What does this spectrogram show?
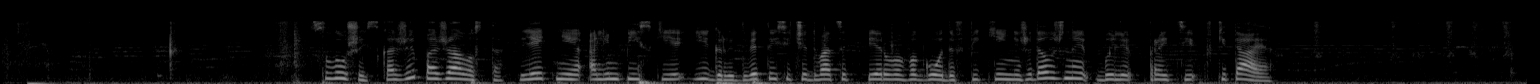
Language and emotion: Russian, neutral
